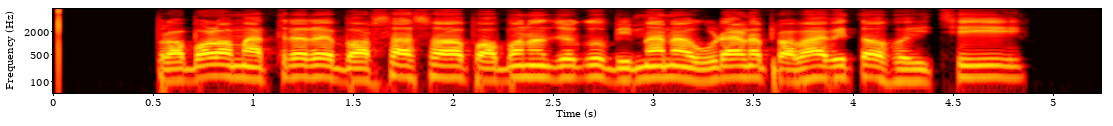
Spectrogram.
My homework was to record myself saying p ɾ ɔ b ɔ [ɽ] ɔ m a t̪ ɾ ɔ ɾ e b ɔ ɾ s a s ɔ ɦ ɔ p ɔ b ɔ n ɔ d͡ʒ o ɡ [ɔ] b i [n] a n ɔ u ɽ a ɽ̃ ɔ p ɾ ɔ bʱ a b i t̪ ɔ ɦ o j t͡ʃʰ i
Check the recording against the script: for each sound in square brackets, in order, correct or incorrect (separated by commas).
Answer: incorrect, incorrect, incorrect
